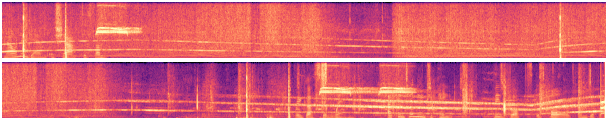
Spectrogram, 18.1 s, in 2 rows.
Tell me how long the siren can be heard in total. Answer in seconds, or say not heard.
18 s.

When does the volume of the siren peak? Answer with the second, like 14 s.
18 s.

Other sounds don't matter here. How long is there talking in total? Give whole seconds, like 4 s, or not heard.
6 s.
